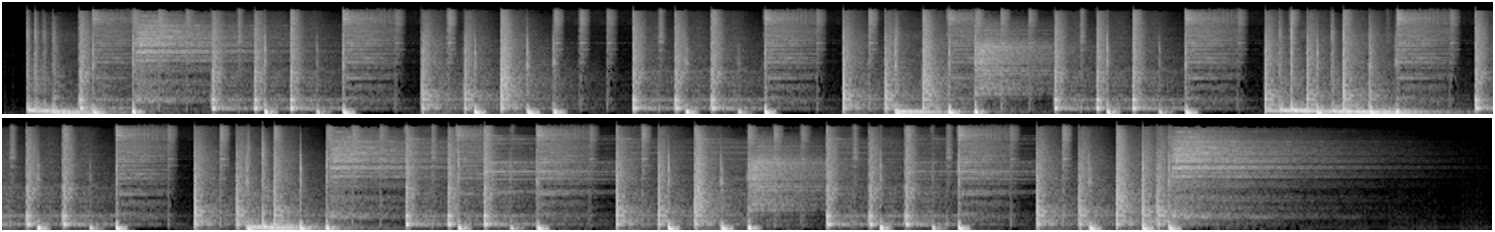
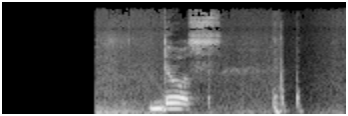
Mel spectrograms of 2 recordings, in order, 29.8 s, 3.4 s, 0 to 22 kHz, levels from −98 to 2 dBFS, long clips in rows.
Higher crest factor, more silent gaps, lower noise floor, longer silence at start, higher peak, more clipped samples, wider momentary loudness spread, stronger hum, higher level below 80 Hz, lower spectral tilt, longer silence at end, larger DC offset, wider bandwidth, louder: about the same, 20 dB vs 16 dB; neither; first, -75 dBFS vs -32 dBFS; second, 0.25 s vs 0.95 s; about the same, 0 dBFS vs -2 dBFS; neither; second, 14 LU vs 21 LU; neither; first, -26 dBFS vs -38 dBFS; about the same, -4.5 dB/octave vs -4.5 dB/octave; first, 1.95 s vs 0.45 s; neither; about the same, 17 kHz vs 17 kHz; second, -20 LUFS vs -13 LUFS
